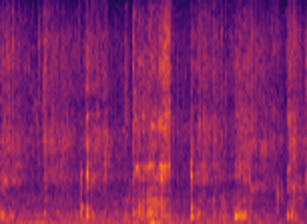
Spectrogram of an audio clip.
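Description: Fennel seeds sizzle and pop in hot oil in a pan while a spoon scrapes and stirs them in repeated strokes, close and clear, with no talking.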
